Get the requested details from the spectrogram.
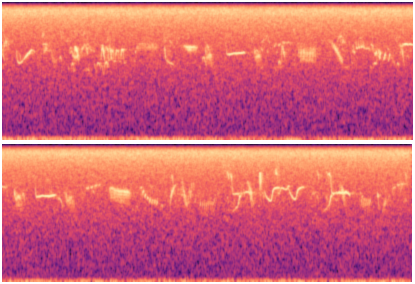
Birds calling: Warbling White-eye (Zosterops japonicus), Eurasian Skylark (Alauda arvensis)

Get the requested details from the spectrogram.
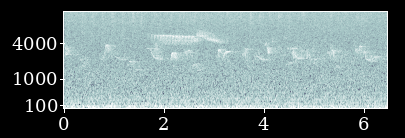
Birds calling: Orange-crowned Warbler (Leiothlypis celata), Black-headed Grosbeak (Pheucticus melanocephalus)

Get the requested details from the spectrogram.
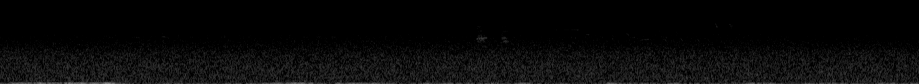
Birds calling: American Pipit (Anthus rubescens), White-crowned Sparrow (Zonotrichia leucophrys)

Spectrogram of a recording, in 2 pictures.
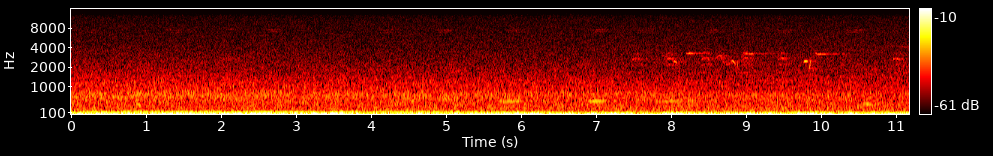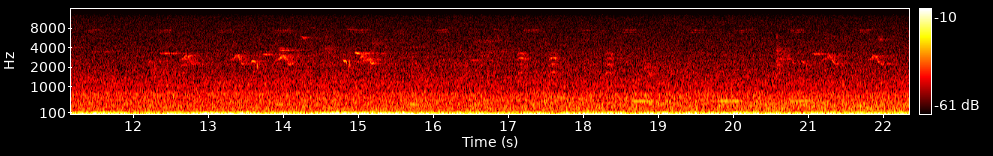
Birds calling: Mourning Dove (Zenaida macroura), White-breasted Nuthatch (Sitta carolinensis), American Robin (Turdus migratorius), Gray Catbird (Dumetella carolinensis)

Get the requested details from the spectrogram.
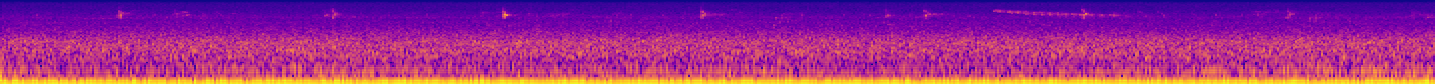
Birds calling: Rufous-tailed Hummingbird (Amazilia tzacatl), Rufous-capped Warbler (Basileuterus rufifrons)

